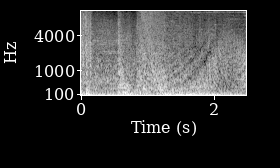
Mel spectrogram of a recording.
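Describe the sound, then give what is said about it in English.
Machine gun fire from a new enemy in a video game: a dense, continuous stream of booming, rattling shots that stays loud and even throughout. “Machine gun. I think it moves around, takes more shots to blow up.”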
